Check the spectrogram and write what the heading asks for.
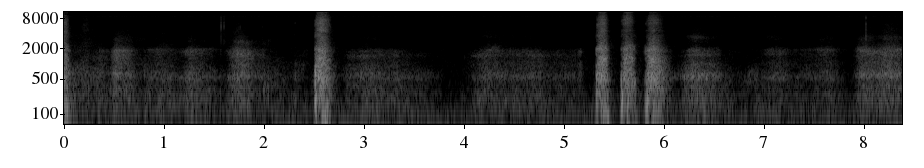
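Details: Run of four sharp sneezes, three close together, with quick breaths and sniffs between, in a long deliberately induced sneezing fit; sneezing fit.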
